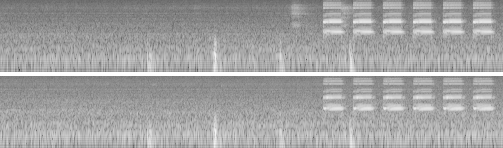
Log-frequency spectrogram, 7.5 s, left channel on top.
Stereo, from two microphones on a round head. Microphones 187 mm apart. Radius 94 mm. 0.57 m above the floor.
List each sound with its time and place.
2.2 s footsteps: 30° right (ahead or behind), 0.6 m; by 5.4 s 20° left (ahead or behind), 1.5 m
4.8 s an alarm clock: 40° left (ahead or behind), 1.2 m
